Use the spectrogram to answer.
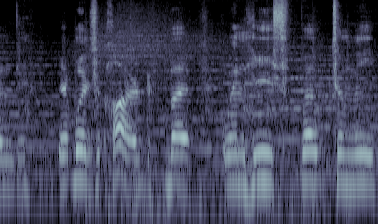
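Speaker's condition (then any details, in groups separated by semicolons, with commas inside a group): Traumatic brain injury; brain stem injury; almost five years since injury, small gradual improvements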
